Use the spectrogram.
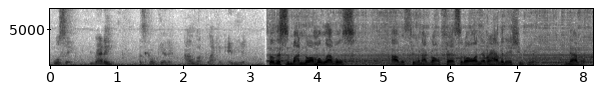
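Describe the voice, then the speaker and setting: Over noticeable background noise and audible room echo, a man with a fairly high pitch talks at a very fast pace, with lively intonation, big swings in loudness, and long, frequent pauses. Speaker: tech reviewer. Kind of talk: casual vlog.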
